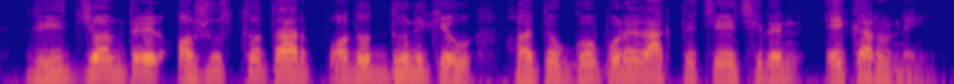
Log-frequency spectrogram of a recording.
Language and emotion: Bengali, neutral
